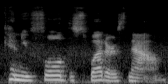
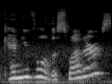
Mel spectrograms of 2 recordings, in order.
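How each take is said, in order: First: It sounds like a command, falling at the end. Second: It sounds like a question, rising at the end.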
